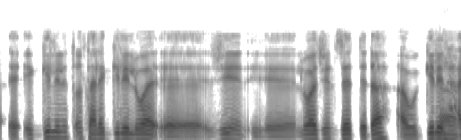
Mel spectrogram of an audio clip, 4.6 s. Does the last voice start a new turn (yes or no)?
no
